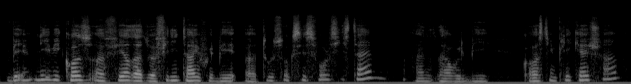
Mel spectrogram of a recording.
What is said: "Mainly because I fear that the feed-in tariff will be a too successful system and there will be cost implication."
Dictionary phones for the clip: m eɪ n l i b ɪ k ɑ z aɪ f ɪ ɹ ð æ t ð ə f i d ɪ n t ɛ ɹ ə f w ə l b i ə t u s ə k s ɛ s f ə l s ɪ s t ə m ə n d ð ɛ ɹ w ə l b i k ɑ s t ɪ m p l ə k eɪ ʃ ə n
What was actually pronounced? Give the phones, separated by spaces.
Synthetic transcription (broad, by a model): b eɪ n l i b ɪ k ɑ z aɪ f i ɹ ð æ t ð ə f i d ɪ t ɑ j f w ə l b i ə t u s ə k s ɛ s f ə l s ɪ s t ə m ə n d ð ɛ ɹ w ə l b i k ɑ s t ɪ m p l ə k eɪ ʃ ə n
